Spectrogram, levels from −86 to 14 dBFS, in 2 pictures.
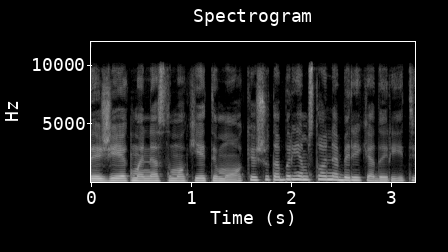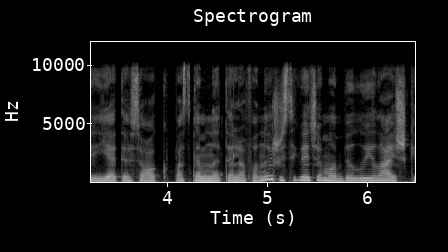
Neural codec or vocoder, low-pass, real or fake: none; 9.9 kHz; real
